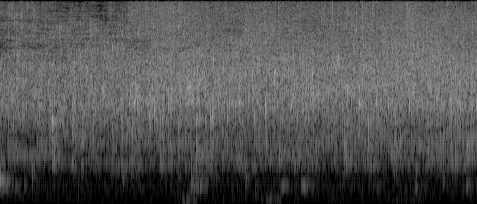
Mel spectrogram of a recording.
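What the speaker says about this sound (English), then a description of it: "These are all frying really nicely." Continuous crackling sizzle of chicken cutlets frying in hot oil, close and steady, with a faint low clunk now and then and no talking.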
